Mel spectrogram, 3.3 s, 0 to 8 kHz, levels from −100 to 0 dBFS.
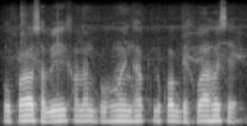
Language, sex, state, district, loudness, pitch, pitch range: Assamese, male, Assam, Hailakandi, -18 LUFS, 125 Hz, 120-130 Hz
